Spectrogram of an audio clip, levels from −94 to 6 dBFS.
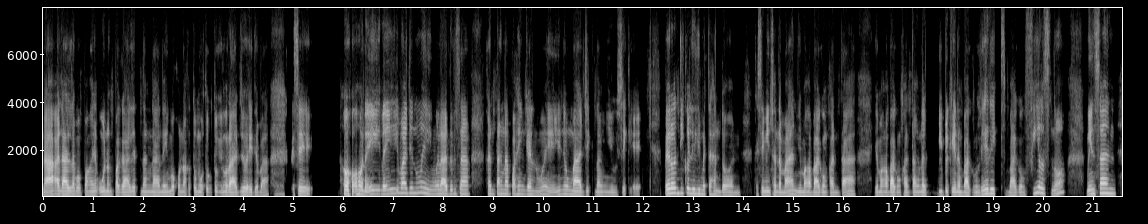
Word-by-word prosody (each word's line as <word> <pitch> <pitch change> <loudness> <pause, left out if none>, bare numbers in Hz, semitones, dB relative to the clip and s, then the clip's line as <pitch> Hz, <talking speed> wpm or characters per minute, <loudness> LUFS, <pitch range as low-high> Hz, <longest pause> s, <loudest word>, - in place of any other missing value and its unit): naaalala 145 0 +6
mo 140 - -1
pa 140 +2 -5
nga 145 - -1
yung 150 - -10
unang 140 0 -3
pagalit 130 +2 0
ng 135 -1 -4
nanay 125 0 -1
mo 155 +3 -2
kung 140 -4 -5
naka 130 +1 -8
tumutugtog 130 0 -5
yung 130 +1 -2
radyo 125 +4 +3
eh, 120 - 0
'di 115 -1 -5
ba? 125 +3 -4 0.5
Kasi 145 +3 0 0.6
oo, 165 0 +6
nai 160 +4 +1
nai-imagine 190 +5 +1
mo 220 +1 -4
eh, 190 -4 -3
mula 170 0 +4
dun 170 +1 -5
sa 175 0 +1 0.4
kantang 170 +1 -1
napakinggan 165 -3 -1
mo, 140 +3 -7
eh. 135 -6 -4
Yun 165 +1 -3
yung 160 - -5
magic 140 -1 +3
ng 130 -1 -3
music, 120 -3 -8
eh. - - -10 0.4
Pero 195 +4 +7
hindi 200 -1 -3
ko 195 - -4
lilimitahan 170 -6 0
doon, 125 -3 -2 0.3
kasi 125 +3 -5
minsan 135 -3 -1
naman 120 +5 +1
yung 130 - -3
mga 125 - +1
bagong 120 0 +1
kanta, 115 - -2 0.4
yung 125 0 -3
mga 125 - 0
bagong 125 0 +3
kantang 125 0 -2
nagbibigay 135 - -2
ng 125 -2 -1
bagong 120 +2 +1
lyrics, 180 -1 +1
bagong 120 -1 -3
feels, 200 -1 -1
'no? 205 +10 -3 0.4
Minsan 185 +3 +4
140 Hz, 170 wpm, -22 LUFS, 125-170 Hz, 0.6 s, Pero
